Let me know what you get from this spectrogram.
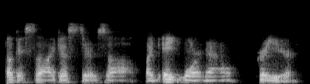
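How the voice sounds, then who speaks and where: A man's voice: low-pitched, level tone, normal speed, vocal fry, warm tone, husky. A man attending an online meeting, casually asking questions. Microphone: online meeting call. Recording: dull lo-fi online call audio.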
